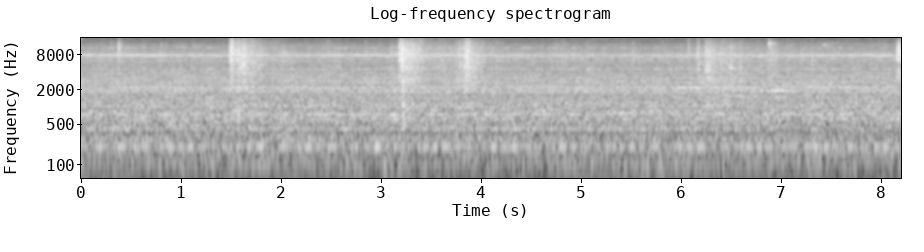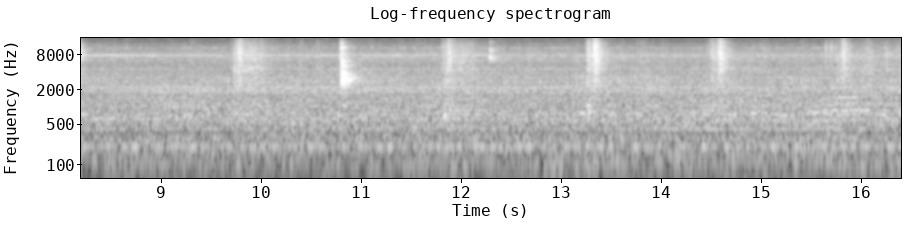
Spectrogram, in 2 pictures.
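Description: Chocolate sprinkles patter softly onto dough.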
